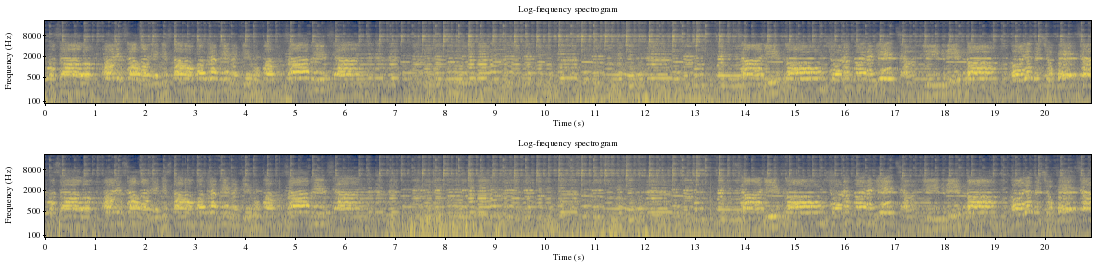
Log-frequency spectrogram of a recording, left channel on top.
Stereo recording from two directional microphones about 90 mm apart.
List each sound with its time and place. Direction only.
0.1 s music: 5° left (ahead or behind)
7.8 s music: 5° left (ahead or behind)
11.4 s music: 10° left (ahead or behind)
13.5 s music: 5° left (ahead or behind)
